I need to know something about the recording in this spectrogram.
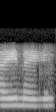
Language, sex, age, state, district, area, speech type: Punjabi, female, 18-30, Punjab, Kapurthala, urban, conversation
